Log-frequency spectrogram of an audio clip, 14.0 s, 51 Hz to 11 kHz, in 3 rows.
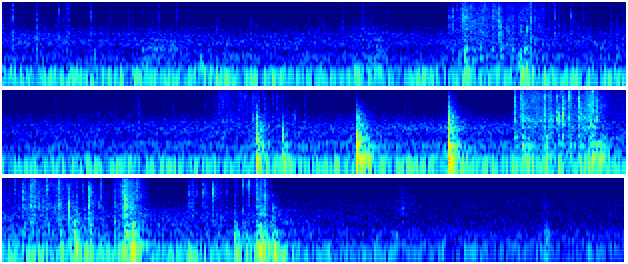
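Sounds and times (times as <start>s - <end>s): slime popping and crackling: 0.0s - 7.2s, 8.4s - 11.6s.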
